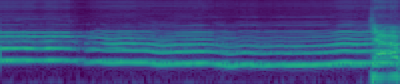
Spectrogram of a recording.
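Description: A voice humming a slow line of long held notes that step gradually lower in pitch.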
